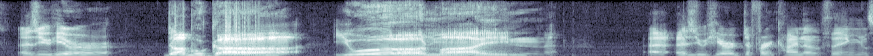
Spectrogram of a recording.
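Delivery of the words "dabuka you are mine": croaking monster voice, higher and louder. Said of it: "as it croaks".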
